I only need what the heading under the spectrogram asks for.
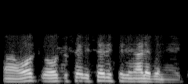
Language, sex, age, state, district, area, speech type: Kannada, male, 30-45, Karnataka, Mandya, rural, conversation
